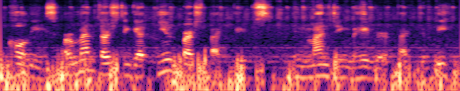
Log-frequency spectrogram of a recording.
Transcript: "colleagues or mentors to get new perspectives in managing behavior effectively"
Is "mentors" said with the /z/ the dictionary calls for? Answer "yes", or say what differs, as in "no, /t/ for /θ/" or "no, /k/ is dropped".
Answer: no, /s/ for /z/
